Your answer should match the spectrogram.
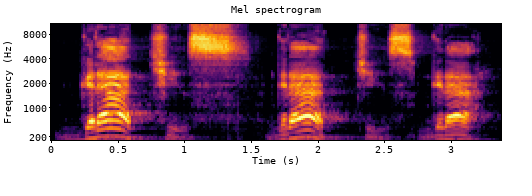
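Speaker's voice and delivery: "grátis" loud, GRA drawn out; GRAAAtis, punched first syllable; stress on GRA. Shown as a demonstration. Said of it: "A sílaba tônica é o gra".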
